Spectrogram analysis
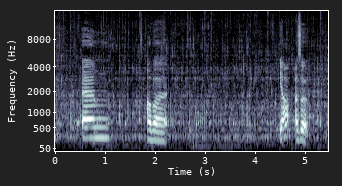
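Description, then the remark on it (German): Steady spring water streams from a tap as people fill their water, in a continuous rushing hiss, with a few short bursts of voices rising over it now and then. “Aber immer noch füllen die Leute hier ihr Wasser ab in langen Schlangen.”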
